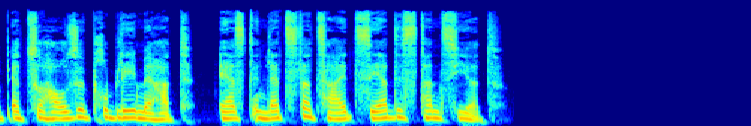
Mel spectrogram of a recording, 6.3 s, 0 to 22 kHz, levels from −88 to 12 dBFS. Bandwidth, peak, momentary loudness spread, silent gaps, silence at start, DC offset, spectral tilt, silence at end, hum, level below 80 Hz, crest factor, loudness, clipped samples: 16.5 kHz; -6 dBFS; 6 LU; none; 0 s; under 0.1%; -5 dB/octave; 2.1 s; none; -64 dBFS; 16 dB; -19 LUFS; under 0.1%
